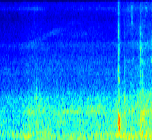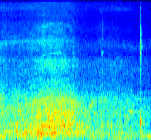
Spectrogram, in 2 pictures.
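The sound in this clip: A Unimog truck driving off-road and getting stuck: a steady low engine rumble that swells and then eases, broken by a couple of sharp clicks.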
